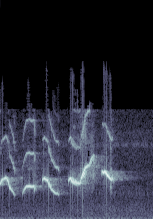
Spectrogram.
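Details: Oriental magpie-robin song for stirring other birds into fierce singing: a short run of rich, downslurred whistles, then two brighter rising and falling whistled notes.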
